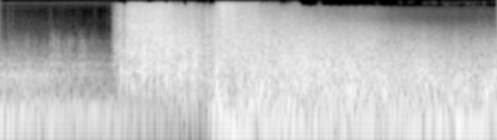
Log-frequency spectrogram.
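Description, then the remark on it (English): A sudden, loud thunderclap bursts in after a low rumble and rolls on as a heavy, sustained crackling roar with deep booming undertones, no voices present. “That sounded like a thunderclap.”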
